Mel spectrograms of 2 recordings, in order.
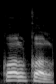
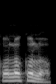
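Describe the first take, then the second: First: কল কল as clipped "kol kol", ending on l; slow spelling-style "kol, kol" for কল কল; written-form reading. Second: কল কল as "kolo kolo", a rounded o after each l; teacher's model of কল কল as "kolo-kolo"; added final vowel. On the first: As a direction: say কল কল with no vowel after each l. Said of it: "অ এর উচ্চারণ কি হয়". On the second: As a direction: open each কল into two syllables, "ko-lo". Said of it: "উকার". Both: Shown as a demonstration.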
